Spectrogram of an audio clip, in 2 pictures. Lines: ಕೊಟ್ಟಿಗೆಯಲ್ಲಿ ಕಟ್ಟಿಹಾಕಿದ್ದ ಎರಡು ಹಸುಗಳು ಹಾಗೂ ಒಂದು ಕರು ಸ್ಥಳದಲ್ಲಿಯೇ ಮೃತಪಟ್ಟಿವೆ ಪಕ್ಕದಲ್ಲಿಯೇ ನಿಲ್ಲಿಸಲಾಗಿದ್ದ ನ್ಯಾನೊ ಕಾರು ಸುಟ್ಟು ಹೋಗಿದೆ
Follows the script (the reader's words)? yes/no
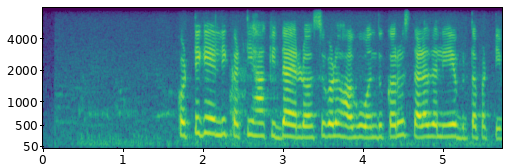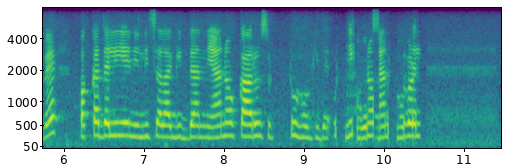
no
